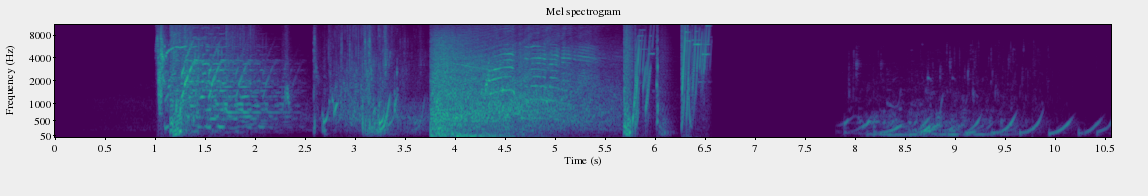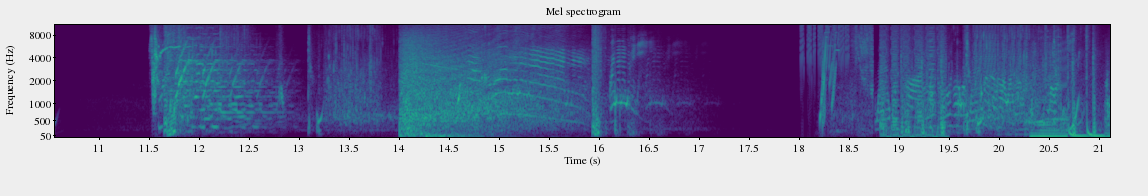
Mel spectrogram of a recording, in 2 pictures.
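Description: Wet ink splatters and squelches in loud bursts.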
